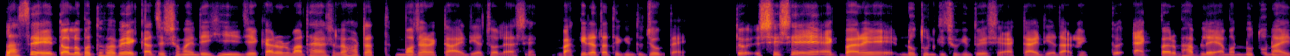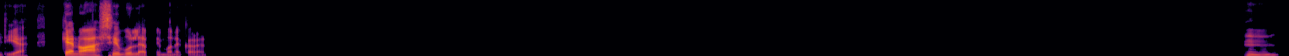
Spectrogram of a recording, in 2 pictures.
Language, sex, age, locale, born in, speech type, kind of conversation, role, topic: Bengali, male, 30-34, bn-BD, Bangladesh, read, expert-assistant, asker, দু’জনের একসাথে চিন্তা করলে কোন কোন নতুন আইডিয়া আসতে পারে, আমরা কীভাবে সেটা কাজে লাগাতে পারি?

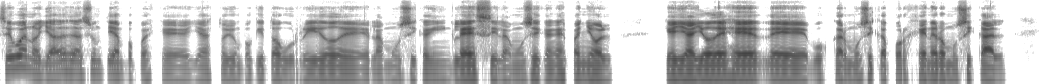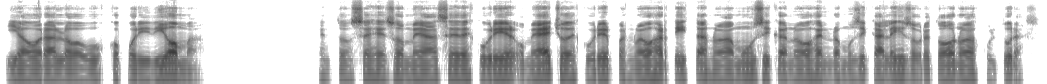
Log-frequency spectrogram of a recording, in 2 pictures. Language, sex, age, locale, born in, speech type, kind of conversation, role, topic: Spanish, male, 45-49, es-VE, Venezuela, conversation, podcast, guest, ¿Cómo sueles descubrir música nueva?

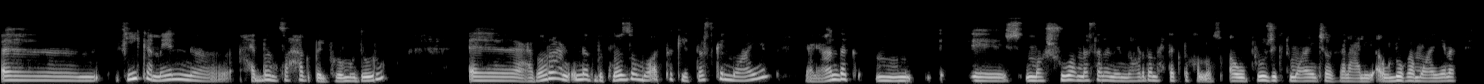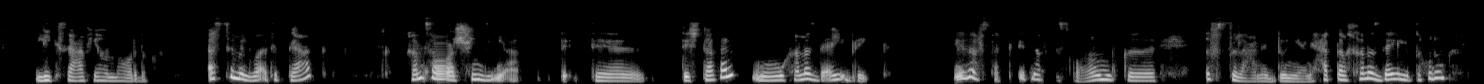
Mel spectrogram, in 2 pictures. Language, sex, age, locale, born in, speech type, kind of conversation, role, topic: Arabic, female, 35-39, ar-EG, Saudi Arabia, conversation, advice, advisor, إزاي أبطل تسويف وأكمّل المشاريع اللي ببدأها بدل ما أفضّل أبدأ حاجات جديدة كل شوية؟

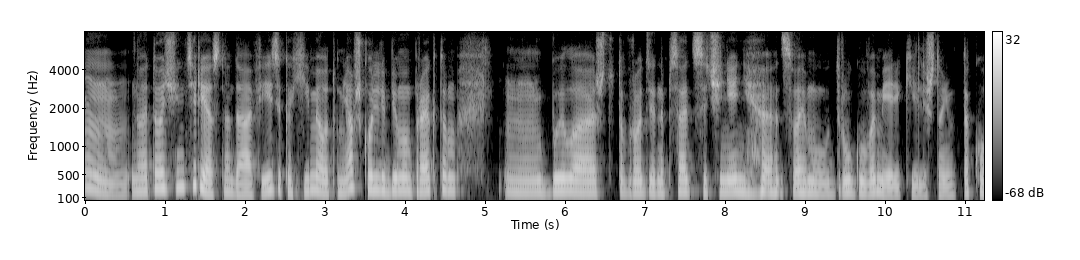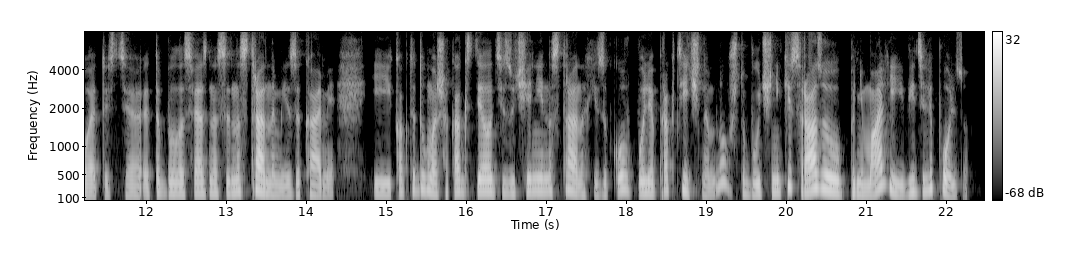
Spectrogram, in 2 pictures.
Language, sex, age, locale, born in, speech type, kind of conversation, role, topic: Russian, female, 30-34, ru-RU, Belarus, read, expert-assistant, asker, Какие способы помогут школам сделать учебу более полезной для жизни?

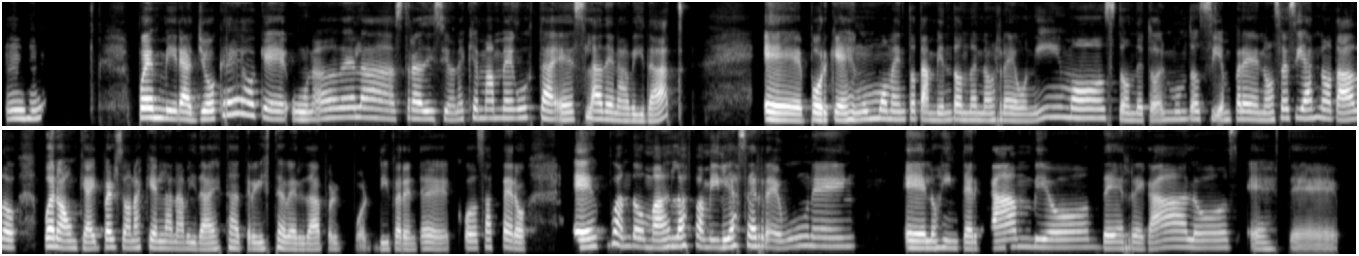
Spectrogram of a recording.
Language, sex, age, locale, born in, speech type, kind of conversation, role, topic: Spanish, female, 40-44, es-US, United States, conversation, unstructured, none, ¿Cómo celebras las tradiciones en tu familia?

